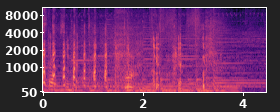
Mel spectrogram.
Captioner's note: laughing; oinking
